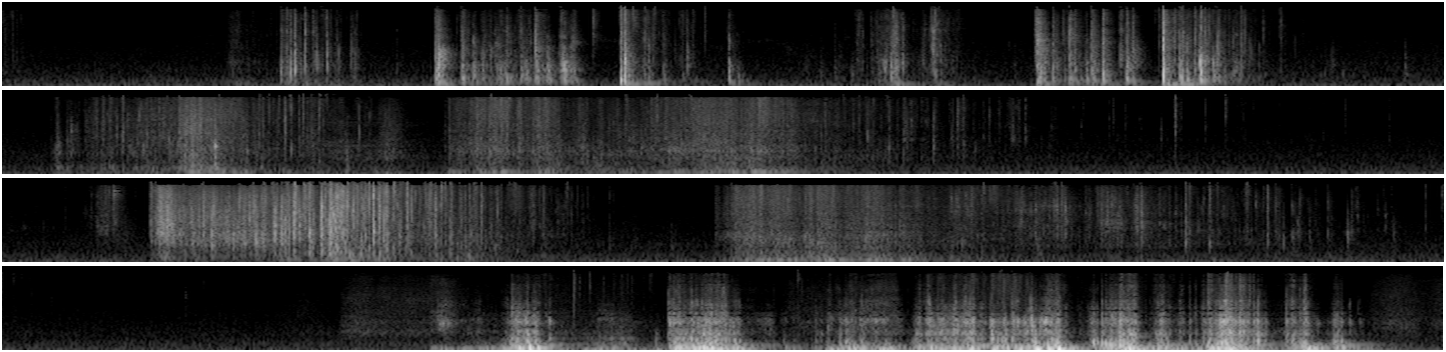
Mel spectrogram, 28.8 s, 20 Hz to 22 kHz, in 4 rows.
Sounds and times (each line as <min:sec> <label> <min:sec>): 0:15.2 Stones hit, rolled and scratched 0:17.2
0:23.8 Stones hit, rolled and scratched 0:28.5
